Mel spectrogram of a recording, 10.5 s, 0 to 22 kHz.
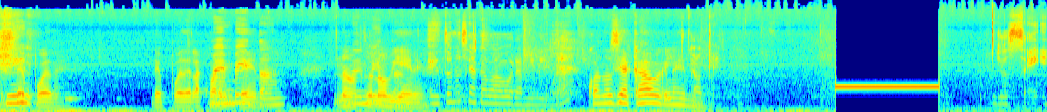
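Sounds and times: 
speech: 0.0s - 0.9s, 1.5s - 7.2s, 10.0s - 10.4s
faint noise: 0.0s - 8.4s, 9.4s - 10.4s
phone signalling an incoming call with a single steady electronic beep: 8.4s - 9.4s.

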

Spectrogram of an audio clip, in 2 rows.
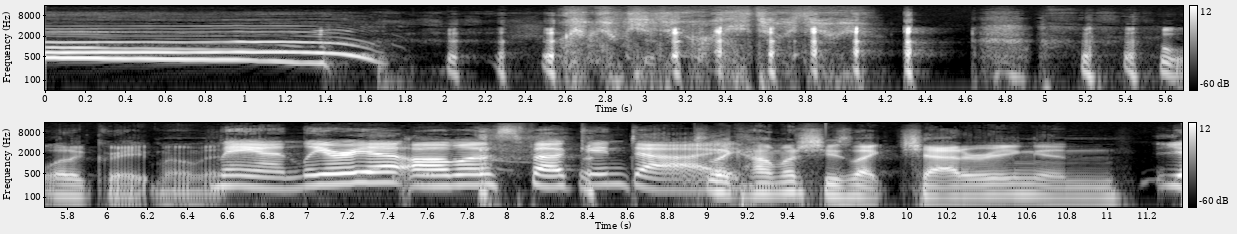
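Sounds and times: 
person imitating a howl: 0.0s - 1.8s
laughter: 1.9s - 5.9s, 7.9s - 9.1s
speech: 2.0s - 3.8s, 5.6s - 11.3s.

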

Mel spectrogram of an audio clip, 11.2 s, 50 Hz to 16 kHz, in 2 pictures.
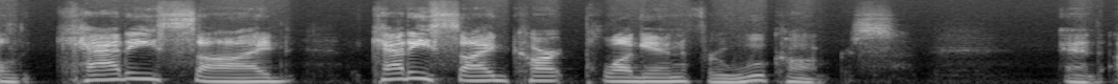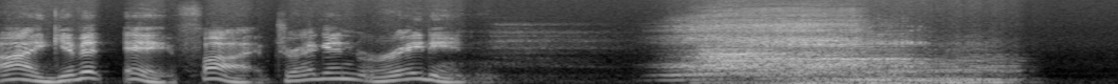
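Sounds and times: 
speech: 0.0s - 4.6s, 5.3s - 10.5s
dragon roar sound effect: 8.8s - 10.8s.

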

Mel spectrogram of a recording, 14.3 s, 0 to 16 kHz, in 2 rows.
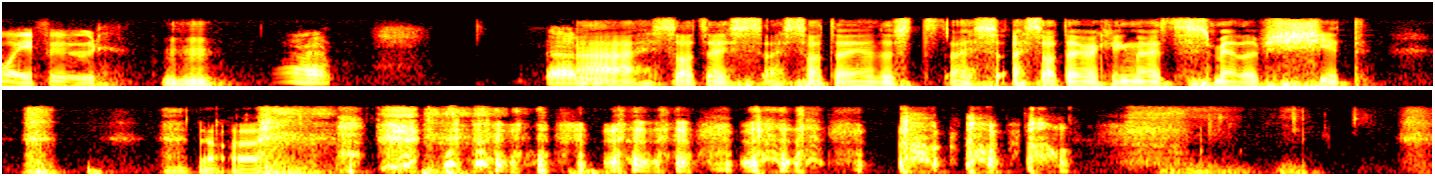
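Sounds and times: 
speech: 0.0s - 2.1s, 2.7s - 11.2s
man laughing: 0.8s - 1.1s, 7.3s - 13.2s
man coughing in harsh choppy bursts: 7.3s - 13.2s.

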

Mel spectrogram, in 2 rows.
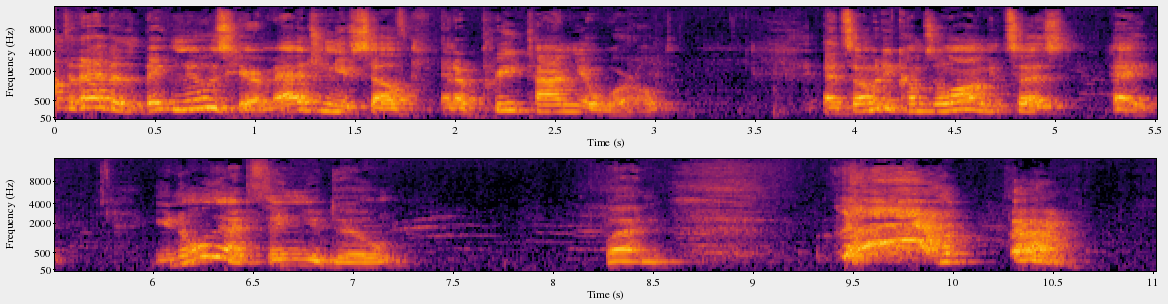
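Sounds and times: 
speech: 0.1s - 3.2s, 3.8s - 7.4s, 8.2s - 8.8s, 9.4s - 10.6s
person coughing: 9.4s - 10.7s.

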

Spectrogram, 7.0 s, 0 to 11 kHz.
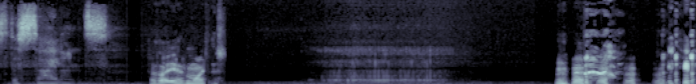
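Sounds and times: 
speech: 0.0s - 2.4s, 5.6s - 6.9s
man snoring while asleep: 3.2s - 4.6s
chuckling: 5.6s - 6.9s.

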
